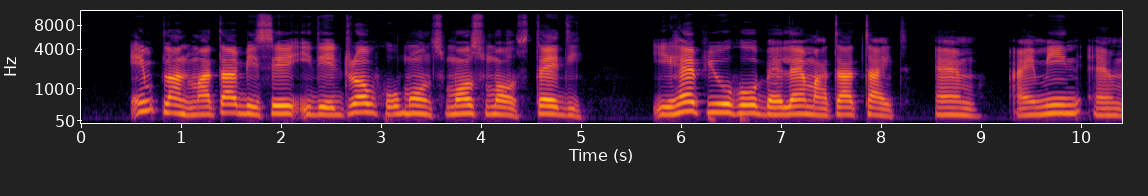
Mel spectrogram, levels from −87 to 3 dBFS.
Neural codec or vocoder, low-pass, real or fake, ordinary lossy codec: none; 10.8 kHz; real; none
